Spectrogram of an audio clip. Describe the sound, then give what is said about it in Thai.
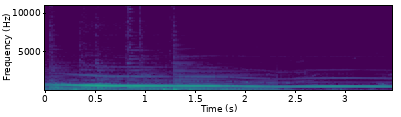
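A single drawn-out wolf howl answering in the dark, steady and mournful, slowly gliding in pitch and holding clearly for several seconds with no other sounds around it. “มีเสียงฮ้อนกลับมาในความมืด”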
